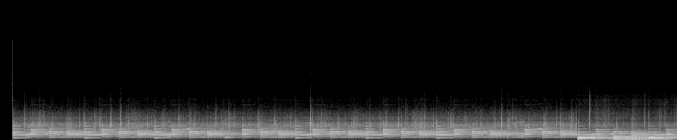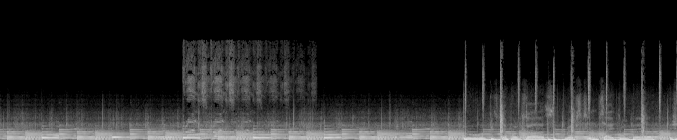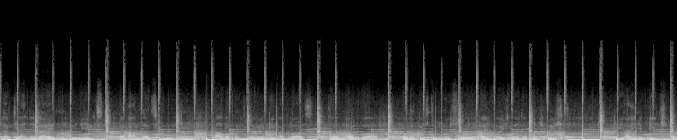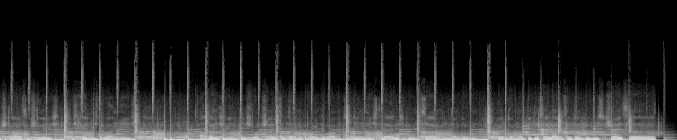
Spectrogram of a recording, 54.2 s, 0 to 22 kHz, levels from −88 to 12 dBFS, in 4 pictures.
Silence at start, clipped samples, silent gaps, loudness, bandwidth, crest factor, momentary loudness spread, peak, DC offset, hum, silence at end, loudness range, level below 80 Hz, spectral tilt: 0.25 s; under 0.1%; none; -12 LUFS; 12 kHz; 10 dB; 11 LU; 0 dBFS; under 0.1%; none; 0.15 s; 10 LU; -18 dBFS; -8 dB/octave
